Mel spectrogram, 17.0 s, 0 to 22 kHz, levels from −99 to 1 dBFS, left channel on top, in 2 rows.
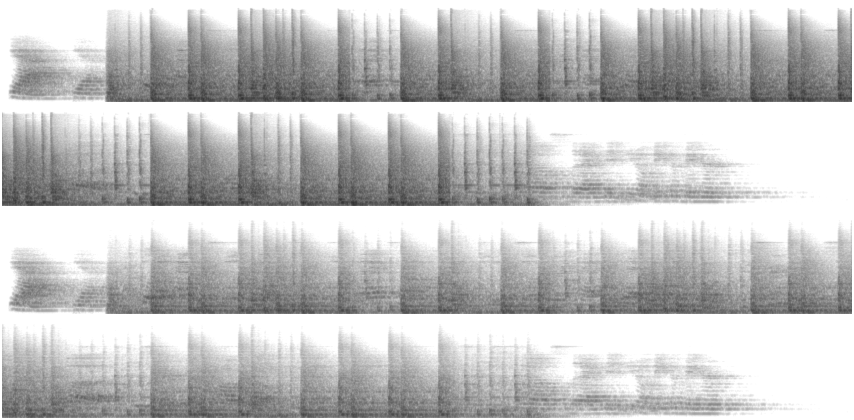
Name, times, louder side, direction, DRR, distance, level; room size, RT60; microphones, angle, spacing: voice 1, 0.1-7.0 7.4-15.6, left 1 dB, 25° left, -8 dB, 3.4 m, -46 dB
sound 1, 1.0-13.8, left 8 dB, 80° left, 0.3 m, -28 dB
16.5 x 11.5 x 2.4 m, 1.3 s
head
